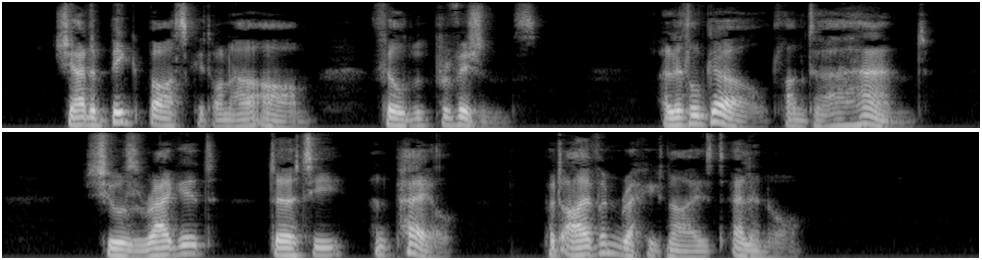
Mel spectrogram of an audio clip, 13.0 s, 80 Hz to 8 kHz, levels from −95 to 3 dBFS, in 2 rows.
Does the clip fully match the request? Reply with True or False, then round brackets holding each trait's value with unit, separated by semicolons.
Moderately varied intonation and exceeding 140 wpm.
False (4.9 semitones; 135 wpm)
